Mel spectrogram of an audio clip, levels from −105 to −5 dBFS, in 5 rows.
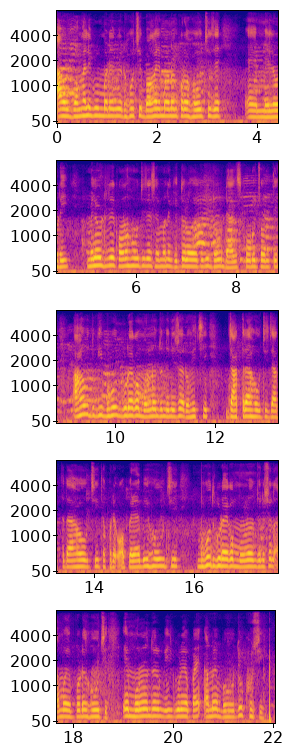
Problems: constant background noise, continuous background conversations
